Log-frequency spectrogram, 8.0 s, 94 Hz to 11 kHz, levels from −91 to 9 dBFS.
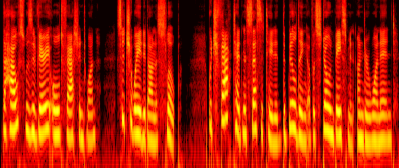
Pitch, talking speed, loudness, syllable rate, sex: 240 Hz, 180 wpm, -20 LUFS, 6.3 syllables/s, female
